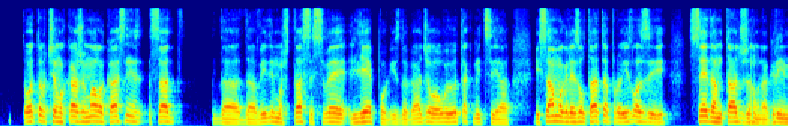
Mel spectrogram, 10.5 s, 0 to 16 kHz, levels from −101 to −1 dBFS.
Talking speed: 145 wpm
